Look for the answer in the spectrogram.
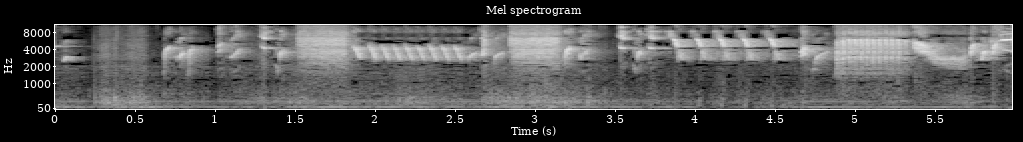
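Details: European goldfinch song for teaching young birds, bright fast trills and buzzy rattles alternating with twittering notes, nearly continuous, with a faint low hum behind.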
